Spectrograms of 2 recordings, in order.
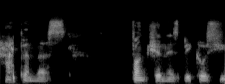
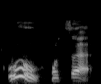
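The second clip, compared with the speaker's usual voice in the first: higher, sudden mock surprise; distracted wonder; 8 semitones higher than usual. Distracted brain looking out the window, pretend amazed. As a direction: get caught by something outside the window. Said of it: "be like".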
